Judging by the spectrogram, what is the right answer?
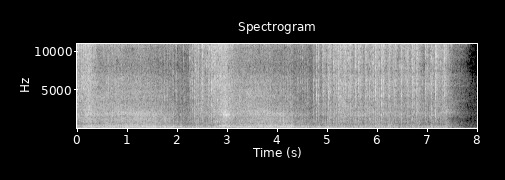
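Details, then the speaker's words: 6L LS V8 (LS2 or L77) with Turbo 400 in Mini Mog truck, first start, open headers: loud raw roar climbing through a couple of revs then dropping away, pulling cleanly without misfire or knock; shakes the shed. Normal running. "And it shakes the whole shed, so it's certainly loud enough."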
